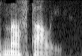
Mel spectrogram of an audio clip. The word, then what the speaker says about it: Naftali: My name is Naftali.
